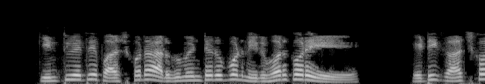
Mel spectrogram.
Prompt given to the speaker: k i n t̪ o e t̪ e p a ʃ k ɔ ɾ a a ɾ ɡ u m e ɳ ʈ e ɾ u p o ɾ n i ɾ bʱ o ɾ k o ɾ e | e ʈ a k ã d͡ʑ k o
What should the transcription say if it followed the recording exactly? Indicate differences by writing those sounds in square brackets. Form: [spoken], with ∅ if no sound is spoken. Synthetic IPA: k i n t̪ [u] e t̪ e p a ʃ k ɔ ɾ a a ɾ ɡ u m e ɳ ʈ e ɾ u p o ɾ n i ɾ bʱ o ɾ k o ɾ e | e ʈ [i] k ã d͡ʑ k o

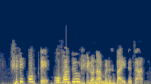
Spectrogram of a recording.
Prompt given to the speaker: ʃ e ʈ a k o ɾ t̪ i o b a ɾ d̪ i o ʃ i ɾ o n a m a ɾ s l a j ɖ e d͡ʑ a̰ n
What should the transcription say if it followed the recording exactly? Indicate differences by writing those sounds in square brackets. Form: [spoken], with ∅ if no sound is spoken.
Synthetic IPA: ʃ e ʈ [i] k o ɾ t̪ [e] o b a ɾ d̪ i o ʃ i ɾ o n a m [e] ɾ s l a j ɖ e d͡ʑ a̰ n

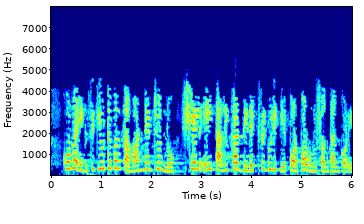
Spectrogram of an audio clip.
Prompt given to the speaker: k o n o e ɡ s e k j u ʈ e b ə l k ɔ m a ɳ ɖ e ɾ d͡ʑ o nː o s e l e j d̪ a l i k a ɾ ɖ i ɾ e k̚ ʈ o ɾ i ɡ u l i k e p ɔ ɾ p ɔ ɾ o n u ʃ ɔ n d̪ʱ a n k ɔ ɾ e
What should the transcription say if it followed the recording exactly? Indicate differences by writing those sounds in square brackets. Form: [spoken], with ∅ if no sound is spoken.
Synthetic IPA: k o n o e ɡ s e k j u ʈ e b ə l k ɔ m a ɳ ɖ e ɾ d͡ʑ o nː o [ʃ] e l e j [t̪] a l i k a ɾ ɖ i ɾ e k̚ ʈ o ɾ i ɡ u l i k e p ɔ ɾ p ɔ ɾ o n u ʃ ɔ n d̪ʱ a n k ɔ ɾ e

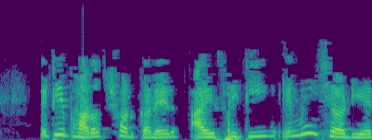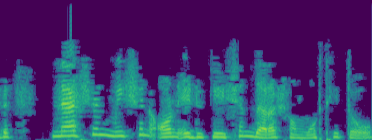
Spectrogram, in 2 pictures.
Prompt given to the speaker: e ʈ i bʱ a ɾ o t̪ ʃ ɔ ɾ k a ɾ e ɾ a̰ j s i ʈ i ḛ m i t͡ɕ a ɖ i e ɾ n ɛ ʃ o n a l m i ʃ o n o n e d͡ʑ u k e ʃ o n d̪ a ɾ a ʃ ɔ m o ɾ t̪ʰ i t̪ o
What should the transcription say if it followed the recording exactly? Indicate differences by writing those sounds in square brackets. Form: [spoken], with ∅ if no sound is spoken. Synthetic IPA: e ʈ i bʱ a ɾ o t̪ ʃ ɔ ɾ k a ɾ e ɾ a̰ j s i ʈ i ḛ m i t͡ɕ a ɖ i e ɾ n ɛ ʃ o n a l m i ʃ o n [ɔ] n e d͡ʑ u k e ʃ o n d̪ a ɾ a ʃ ɔ m o ɾ t̪ʰ i t̪ o

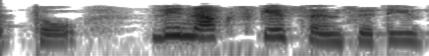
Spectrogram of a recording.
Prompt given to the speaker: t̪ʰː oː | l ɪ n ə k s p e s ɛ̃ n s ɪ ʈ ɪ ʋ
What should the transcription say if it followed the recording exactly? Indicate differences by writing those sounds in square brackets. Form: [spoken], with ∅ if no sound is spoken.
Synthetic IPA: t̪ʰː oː | l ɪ n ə k s [k] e s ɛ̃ n s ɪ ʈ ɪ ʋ

